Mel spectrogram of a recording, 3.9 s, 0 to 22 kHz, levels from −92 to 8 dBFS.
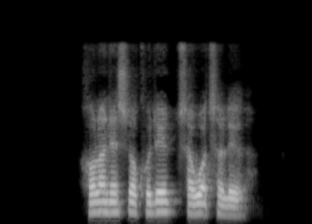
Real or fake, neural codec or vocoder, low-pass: fake; codec, 24 kHz, 0.5 kbps, DualCodec; 10.8 kHz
